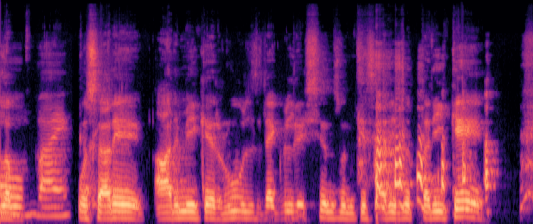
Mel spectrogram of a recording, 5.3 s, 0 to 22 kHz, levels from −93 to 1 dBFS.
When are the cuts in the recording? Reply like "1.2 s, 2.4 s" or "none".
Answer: 1.5 s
